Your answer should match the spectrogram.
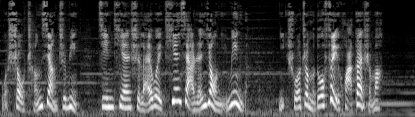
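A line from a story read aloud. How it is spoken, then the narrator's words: Angry. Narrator (Chinese): 颜悦发怒道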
